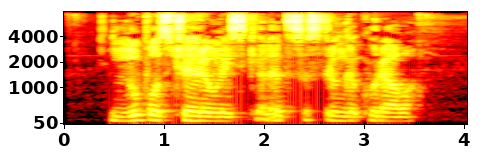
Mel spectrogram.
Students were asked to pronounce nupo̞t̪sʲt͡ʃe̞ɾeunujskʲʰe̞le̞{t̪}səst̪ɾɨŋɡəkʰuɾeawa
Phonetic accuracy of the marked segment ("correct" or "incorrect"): correct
